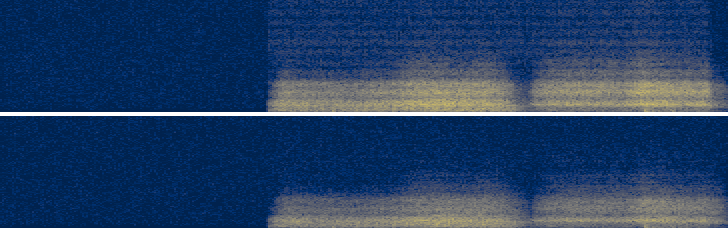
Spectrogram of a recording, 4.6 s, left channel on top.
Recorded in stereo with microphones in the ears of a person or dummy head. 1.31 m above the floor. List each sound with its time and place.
1.7 s breathing: 60° left (ahead or behind), 2.0 m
